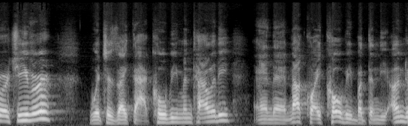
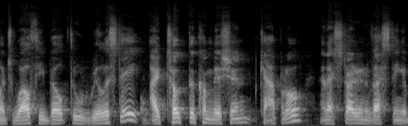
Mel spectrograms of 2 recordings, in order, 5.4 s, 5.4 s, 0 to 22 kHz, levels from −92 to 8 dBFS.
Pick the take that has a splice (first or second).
second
